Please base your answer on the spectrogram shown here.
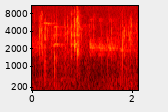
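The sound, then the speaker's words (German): Birds chirping under the roof of a hut; a few faint, brief high chirps rise over a soft, steady background hiss. “Horch mal, klingt so, als wären hier irgendwo Vögel. Ja, ich glaube, sie sind direkt unterm Dach.”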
